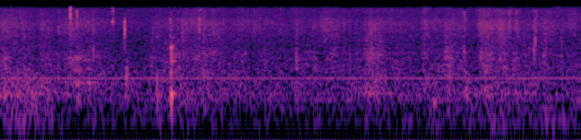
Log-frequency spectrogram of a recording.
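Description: Near silence with faint, scattered soft crackles and footfalls of a herd of African elephants walking past, the clearest snap about a second in.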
